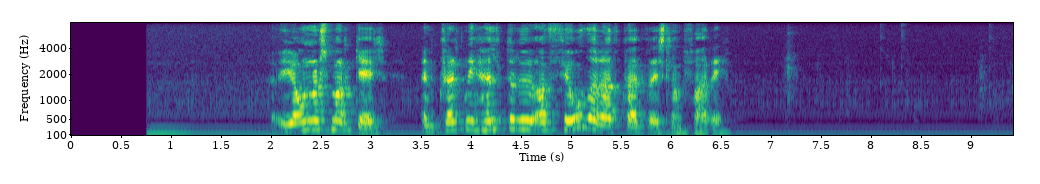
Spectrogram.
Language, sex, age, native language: Icelandic, female, 60-69, Icelandic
